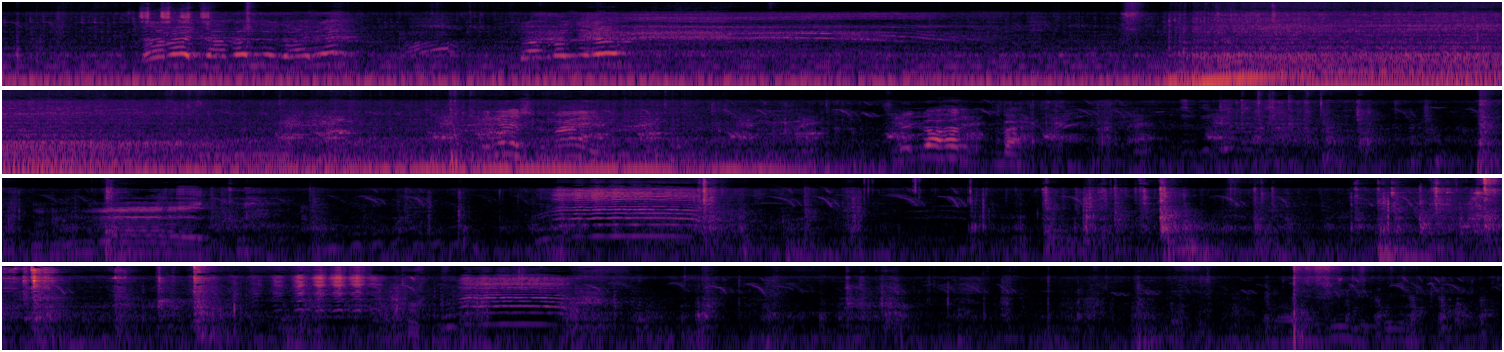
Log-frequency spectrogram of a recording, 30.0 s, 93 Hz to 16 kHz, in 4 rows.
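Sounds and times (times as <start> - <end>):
goats bleating: 15.1 - 16.4, 17.7 - 18.8, 23.7 - 25.7.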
